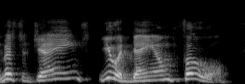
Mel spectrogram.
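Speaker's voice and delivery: high, drawn-out imitation of a salesman; exasperated salesman. Salesman scolding dad for refusing the car, exasperated. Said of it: "He said".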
